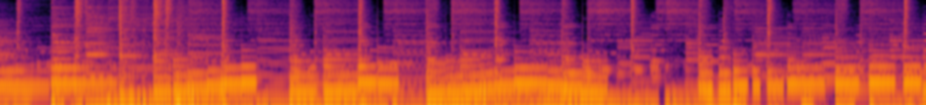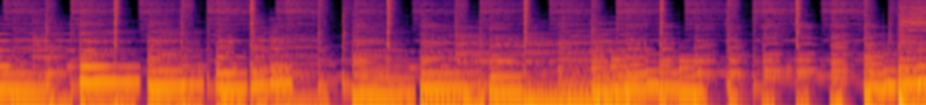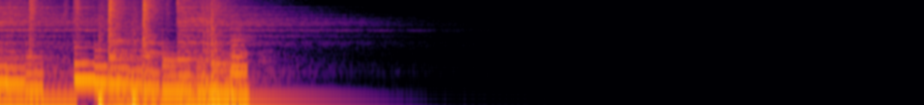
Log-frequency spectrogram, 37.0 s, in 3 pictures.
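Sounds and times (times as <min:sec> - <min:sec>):
bass flute playing: 0:00.0 - 0:22.0, 0:23.4 - 0:28.0.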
